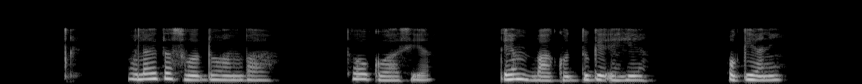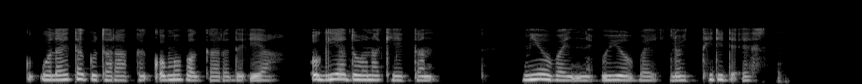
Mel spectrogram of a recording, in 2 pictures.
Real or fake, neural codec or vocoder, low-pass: real; none; 5.4 kHz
